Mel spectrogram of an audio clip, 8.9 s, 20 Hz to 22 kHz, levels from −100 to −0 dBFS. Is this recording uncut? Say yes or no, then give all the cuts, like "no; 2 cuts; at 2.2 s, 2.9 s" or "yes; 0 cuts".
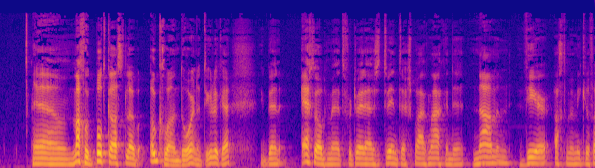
no; 1 cut; at 4.9 s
